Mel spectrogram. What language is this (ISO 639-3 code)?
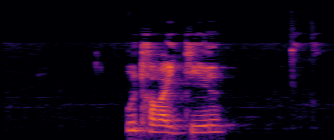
fra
